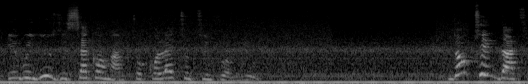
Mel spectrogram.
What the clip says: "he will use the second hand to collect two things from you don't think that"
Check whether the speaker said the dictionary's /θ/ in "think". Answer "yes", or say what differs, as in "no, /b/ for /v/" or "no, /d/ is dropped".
no, /t/ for /θ/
